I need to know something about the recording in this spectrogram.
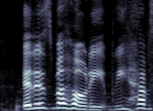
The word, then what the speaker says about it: Mahoney: from her six-year-old yeah so may honey we are mispronouncing his last name it is Mahoney money Mahoney can't even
